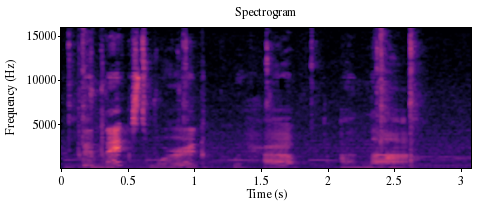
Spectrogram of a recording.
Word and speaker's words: она: So as we can see, we have O, it's one syllable, and another one is na, na. So this first letter O is not stressed. That's why I pronounce it as A.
